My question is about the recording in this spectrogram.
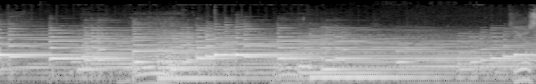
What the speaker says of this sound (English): It's the sound of the whole tone scale, a unique invention of Debussy's,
